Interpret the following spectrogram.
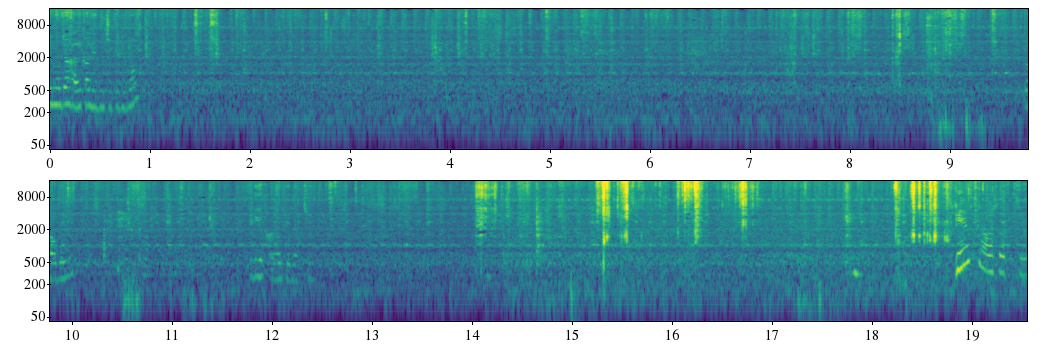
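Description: Steady low background hum with faint distant voices, then from about two-thirds of the way through a series of sharp clicks and taps of utensils against a stainless steel bowl as ingredients are added and mixed.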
